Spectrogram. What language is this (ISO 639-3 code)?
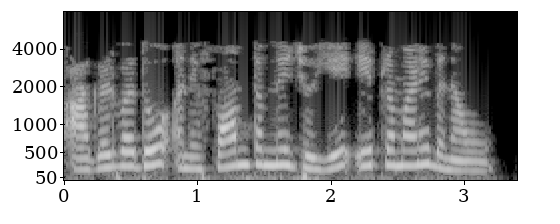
guj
